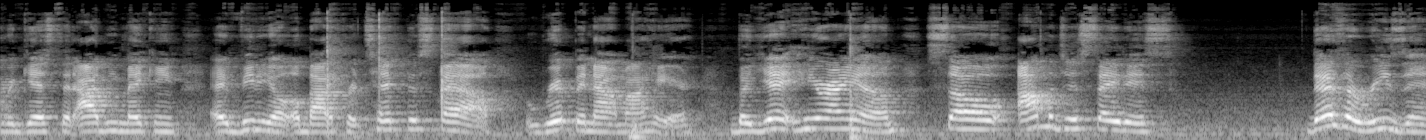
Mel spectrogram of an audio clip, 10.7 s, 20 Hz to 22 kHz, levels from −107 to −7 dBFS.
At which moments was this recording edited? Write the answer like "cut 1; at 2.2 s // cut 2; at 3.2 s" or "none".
none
